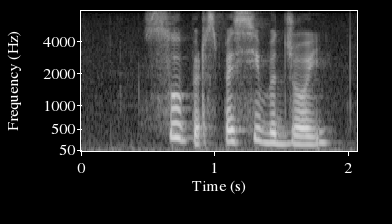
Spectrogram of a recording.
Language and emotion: Russian, positive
